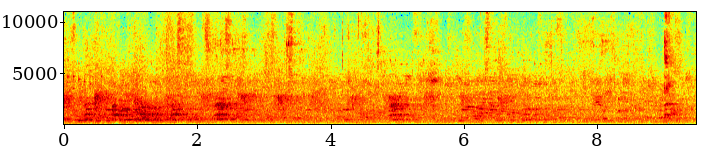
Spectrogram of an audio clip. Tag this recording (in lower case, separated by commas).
animal, speech, bow-wow, domestic animals, dog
